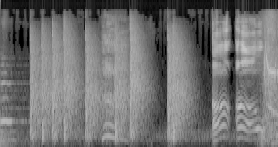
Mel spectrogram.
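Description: Cartoon crash sound effects: a quick run of five or six crashes and clatters, another crash, then two bursts of wobbling, warbling tones near the end.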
